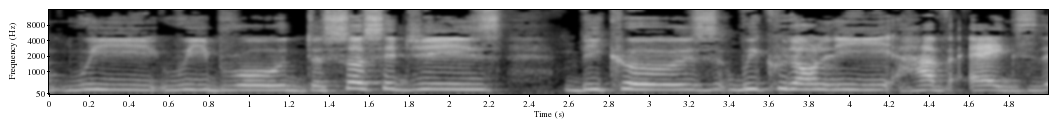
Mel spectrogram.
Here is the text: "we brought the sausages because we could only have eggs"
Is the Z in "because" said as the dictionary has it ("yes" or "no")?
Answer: yes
